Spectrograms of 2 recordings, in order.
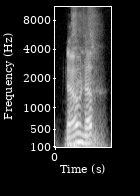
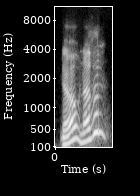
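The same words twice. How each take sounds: First: Said in the usual way. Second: Much higher, rising disbelief; incredulous question. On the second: Shown as a demonstration. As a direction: ask it back in disbelief.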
